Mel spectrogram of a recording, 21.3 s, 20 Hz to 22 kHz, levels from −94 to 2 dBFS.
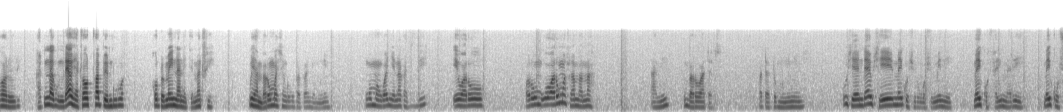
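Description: At 5.44 s the automatic gain rising begins, once the talker moves away from the microphone around 5.0 s and the input level falls by about 11 dB. The gain control reacts slowly, lifting its gain by about 8 dB until 14.1 s, so the speech and the room noise swell together. On the waveform the envelope shrinks suddenly, then widens steadily; on a spectrogram the background floor brightens alongside the voice, all beneath the call path's 8 kHz ceiling.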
